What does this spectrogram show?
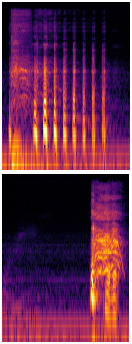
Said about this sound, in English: Is it gonna do it? it? Oh, that's the grossest fucking fart I've ever Uh, Hey Google, make a fart noise. This is a fart. What the fuck? Gross. That's terrible.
